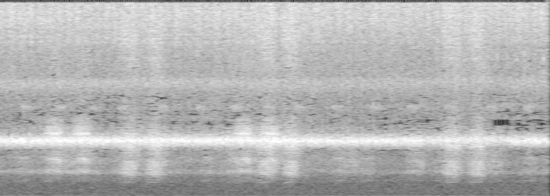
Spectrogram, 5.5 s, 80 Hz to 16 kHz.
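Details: Common true katydid in Eastern U.S. deciduous forest at night, Ozarks, July 2013: scratchy two-part chirps at uneven intervals, layered over an unbroken shrill insect trill.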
